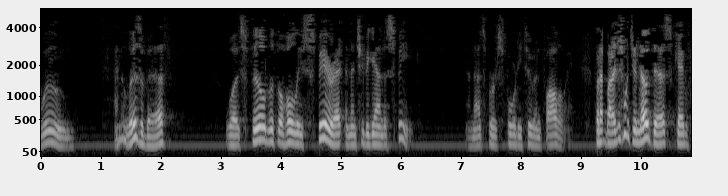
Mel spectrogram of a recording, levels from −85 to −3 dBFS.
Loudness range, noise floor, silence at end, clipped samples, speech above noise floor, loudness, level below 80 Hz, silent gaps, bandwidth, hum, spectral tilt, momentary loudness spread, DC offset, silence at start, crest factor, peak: 8 LU; -63 dBFS; 0.05 s; under 0.1%; 30 dB; -34 LUFS; -80 dBFS; none; 5.2 kHz; none; -6 dB/octave; 14 LU; under 0.1%; 0 s; 20 dB; -14 dBFS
